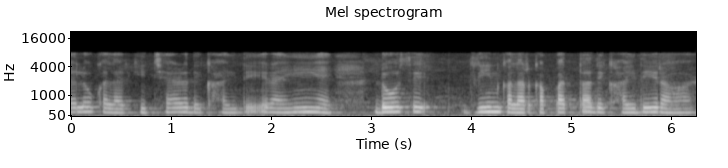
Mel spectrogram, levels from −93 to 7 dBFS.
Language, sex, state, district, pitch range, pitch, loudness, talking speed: Hindi, female, Uttar Pradesh, Jalaun, 190-215 Hz, 200 Hz, -19 LUFS, 175 wpm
